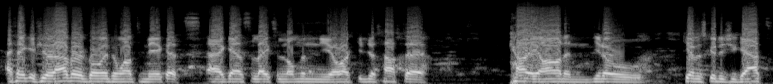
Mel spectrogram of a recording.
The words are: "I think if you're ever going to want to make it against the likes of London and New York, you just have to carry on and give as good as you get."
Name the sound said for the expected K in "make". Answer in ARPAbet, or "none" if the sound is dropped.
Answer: K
